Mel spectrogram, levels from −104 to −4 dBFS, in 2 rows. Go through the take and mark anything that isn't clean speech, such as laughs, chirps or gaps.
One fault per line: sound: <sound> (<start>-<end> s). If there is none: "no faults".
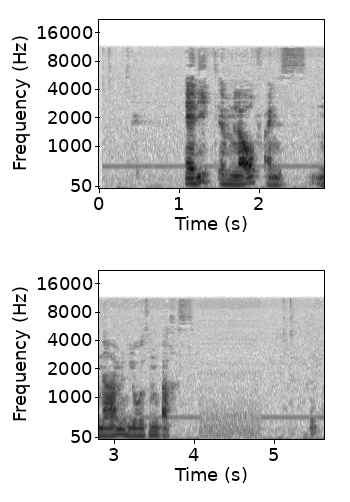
no faults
